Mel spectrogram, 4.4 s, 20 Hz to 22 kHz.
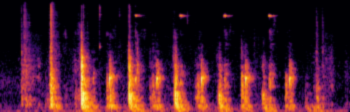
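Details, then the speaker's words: Renault Clio 1.5 dCi front nearside (passenger) suspension knocking as the front end is rocked, steady clunks nearly two a second; owner first suspected top mount, found top coil of spring snapped; new spring and steering bearing cured it. "I've got a problem in my front suspension I think it's the top mount on the passenger side"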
